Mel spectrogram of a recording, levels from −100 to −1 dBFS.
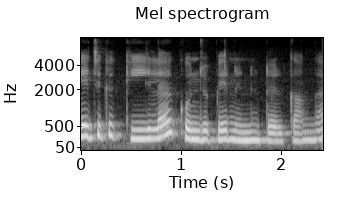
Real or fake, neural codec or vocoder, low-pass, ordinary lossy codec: real; none; none; none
